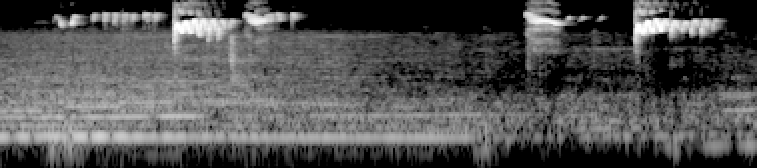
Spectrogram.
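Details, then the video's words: Orange-headed thrush from Indonesia, rocking as it sings: thin, very high buzzy trills and sharp squeaky phrases come in short bursts a few seconds apart over a steady low hum that fades out partway through. "Anis Merah digoyang"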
